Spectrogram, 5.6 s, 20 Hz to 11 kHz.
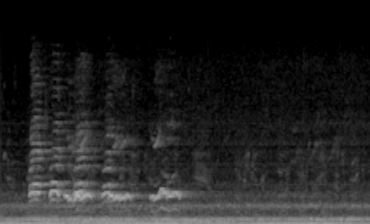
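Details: White-bellied sea eagles, a mated pair filmed by nest camera at Sydney Olympic Park, 2013, driving off swooping currawongs: a run of harsh, buzzy honking notes for about two seconds, one more honk, then only constant mechanical hum.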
